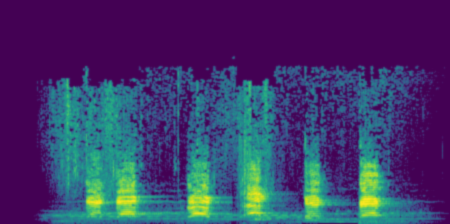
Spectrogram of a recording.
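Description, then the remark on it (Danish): An old film's Martian voices effect, made by someone guessing how Martians might talk: six warbling, squawky bursts with a wavering, quacking pitch, rising and falling in quick succession over a steady low droning hum. No one speaks. “Det er nemlig lyden af marsboere. Eller det vil sige lyden fra en gammel film.”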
